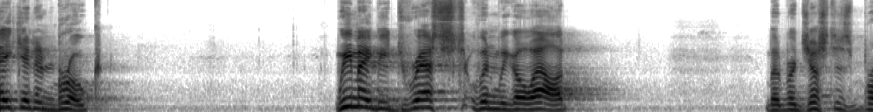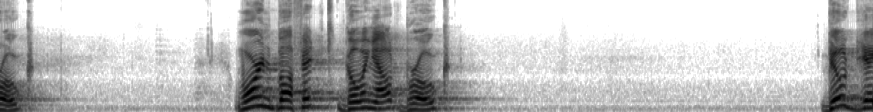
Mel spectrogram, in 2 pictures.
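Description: An elderly man reads out slowly into a microphone, with pauses between phrases.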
